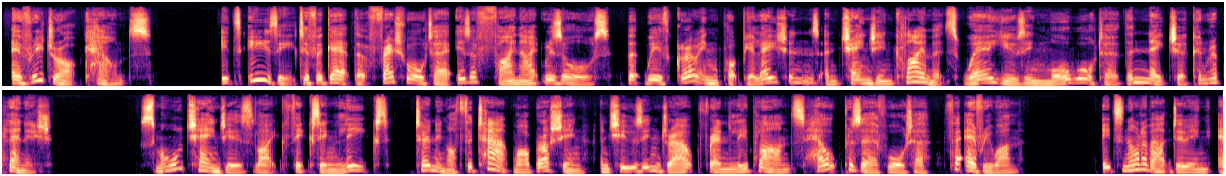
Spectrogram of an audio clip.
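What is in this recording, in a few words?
explainer, Warm Authoritative British Voice; saving water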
